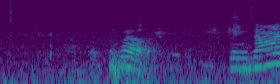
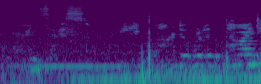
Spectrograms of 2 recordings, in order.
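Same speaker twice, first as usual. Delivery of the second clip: whispered storytelling; hushed narration; 5 dB quieter than usual. A narrator's reading. Narrator hushing the listeners as the princess nears the pond, whispered. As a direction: drop to a whisper to draw listeners in.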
